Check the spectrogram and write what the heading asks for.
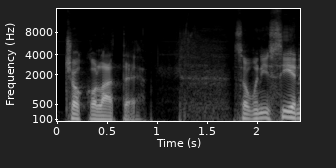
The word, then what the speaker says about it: chocolate: But when it's with a C, it makes a CH, so it'd be chocolate.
